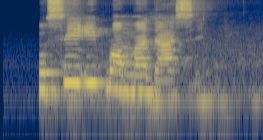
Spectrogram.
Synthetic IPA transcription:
o˨sɪ˦ɪ˦k͡pɔ˦m̩˦ma˦da˨a˦sɪ˨

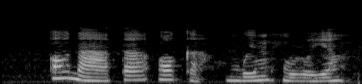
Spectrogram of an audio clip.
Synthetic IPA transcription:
ɔ˦na˨a˨ta˦ɔ˦ka˨ | ŋ͡m̩˨ɡ͡be˨m̩˦hʊ˨ɾʊ˨ja˦

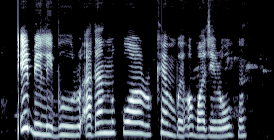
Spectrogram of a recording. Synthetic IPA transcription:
ɪ˦bi˨li˨bu˨ɾu˨ʔa˨da˦n̩˦nu˦kʷu˦ɔ˦ɾʊ˦kʰe˦ŋ͡m̩˨ɡ͡be˨ɔ˦ɡ͡ba˨d͡ʒɪ˨ɾo˨˦ʊ˦hu˦

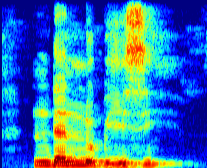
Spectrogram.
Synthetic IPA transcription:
n̩˦de˦n̩˦nu˦pi˨i˦si˦

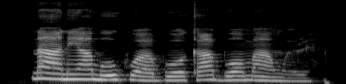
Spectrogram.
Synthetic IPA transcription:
naː˦a˨nɪ˦a˦m˦o˦kʷu˦a˨bʊ˨ɔ˦ka˦bʊ˨˦ɔ˦ma˦˨a˨ŋʷe˨ɾe˨

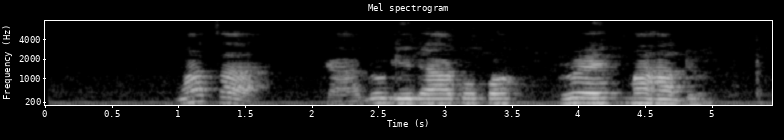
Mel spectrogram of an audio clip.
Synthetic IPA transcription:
ŋʷa˦taː˦˨ | ka˨a˨ɡʊ˦ɡɪ˦da˦a˦kʷʊ˦kʷɔ˦ | ɾe˦ma˦ɦa˦dʊ˨

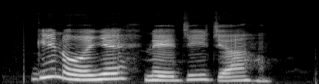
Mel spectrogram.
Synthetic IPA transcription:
ɡɪ˦no˨ɲe˦ne˨d͡ʒi˦d͡ʒi˨a˦ɦʊ˨

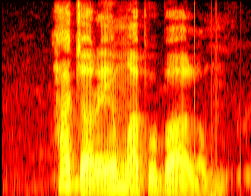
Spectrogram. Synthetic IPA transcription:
ha˦t͡ʃɔ˨ɾɪ˨ɪ˦mʷa˦pʊ˦bɔ˦˨lʊ̰˨m̩˦

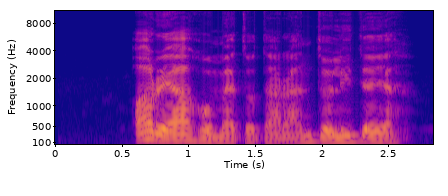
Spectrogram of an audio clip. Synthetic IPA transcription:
ɔ˦ɾɪ˨a˦ɦʊ˨me˨tʊ˨ta˨ɾa˨n̩˦t̬o˦li˦t̬e˦ja˦

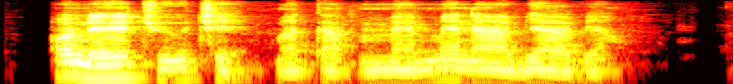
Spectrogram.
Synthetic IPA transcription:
ɔ˦ne˨e˦t͡ʃu˨u˦t͡ʃe˨ma˨ka˨m̩˨me˨m̩˦me˦na˨a˦bja˦a˨bja˦

